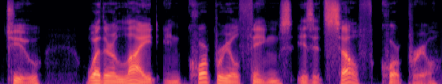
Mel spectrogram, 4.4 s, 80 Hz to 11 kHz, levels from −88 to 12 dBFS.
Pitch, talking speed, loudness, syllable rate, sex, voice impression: 100 Hz, 120 wpm, -18 LUFS, 4.5 syllables/s, male, masculine, adult-like, thick, tensed, slightly powerful, clear, intellectual, calm, slightly friendly, reassuring, slightly wild, lively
